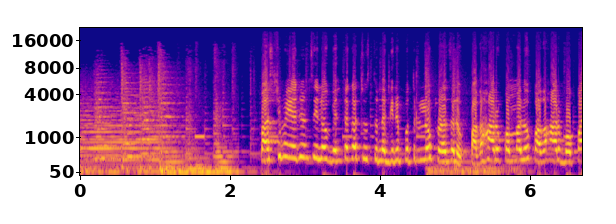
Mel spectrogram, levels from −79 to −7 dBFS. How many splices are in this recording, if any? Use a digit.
0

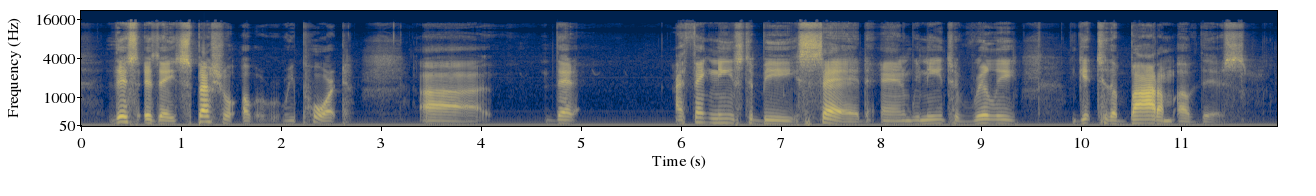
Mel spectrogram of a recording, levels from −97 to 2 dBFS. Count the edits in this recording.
1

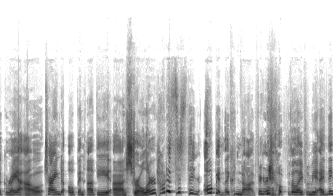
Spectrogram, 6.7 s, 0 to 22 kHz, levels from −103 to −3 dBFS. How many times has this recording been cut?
4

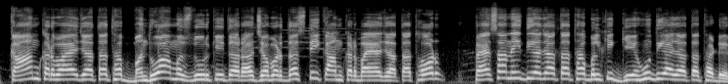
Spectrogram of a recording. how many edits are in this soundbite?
0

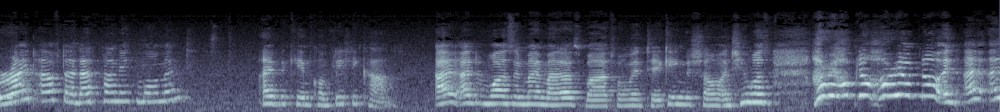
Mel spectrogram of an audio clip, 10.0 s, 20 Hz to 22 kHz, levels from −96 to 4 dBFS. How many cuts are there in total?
1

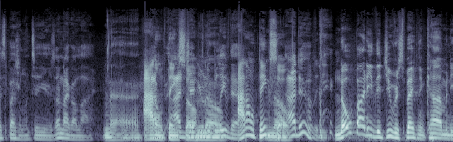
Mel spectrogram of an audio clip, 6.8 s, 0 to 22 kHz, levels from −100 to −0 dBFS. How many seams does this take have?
1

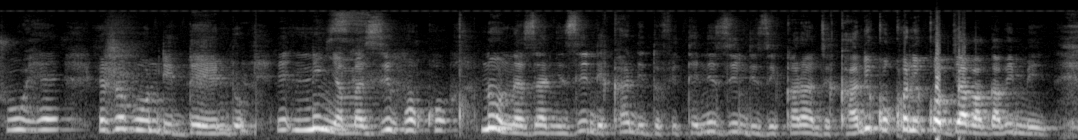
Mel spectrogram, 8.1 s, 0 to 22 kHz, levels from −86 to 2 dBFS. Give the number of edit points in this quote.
1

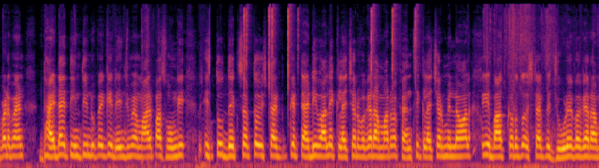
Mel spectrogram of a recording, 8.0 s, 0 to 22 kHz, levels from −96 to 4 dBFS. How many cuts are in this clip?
2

